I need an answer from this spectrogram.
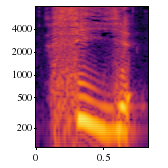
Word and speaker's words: fille: 这是勒康先生和勒康太太的女儿。看到这边 fille 出现了2次，注意这个单词的发音哦，它要读成 fille fille。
